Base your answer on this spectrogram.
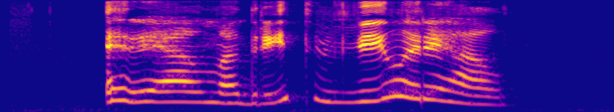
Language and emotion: Russian, positive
